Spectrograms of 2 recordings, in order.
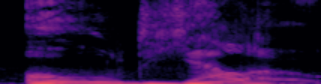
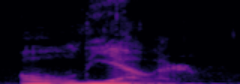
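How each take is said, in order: First: The second word ends with an 'oh' sound. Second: The second word ends with an 'er' sound. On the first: The speaker calls it right. "it should be" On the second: The speaker calls it wrong. "they were pronouncing it wrong"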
